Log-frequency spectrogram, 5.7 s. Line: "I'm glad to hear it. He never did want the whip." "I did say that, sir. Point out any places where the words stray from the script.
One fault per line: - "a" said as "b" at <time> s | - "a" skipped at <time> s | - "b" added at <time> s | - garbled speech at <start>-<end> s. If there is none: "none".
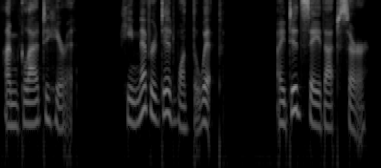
none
